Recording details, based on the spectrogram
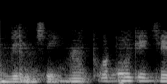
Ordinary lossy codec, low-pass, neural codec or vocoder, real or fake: none; 7.2 kHz; codec, 44.1 kHz, 0.9 kbps, DAC; fake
